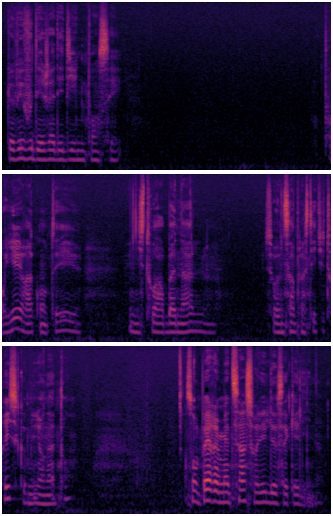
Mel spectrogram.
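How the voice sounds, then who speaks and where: An actress delivering a theatrical monologue in a hushed voice that often drops to a whisper, pausing as she tells a story. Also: low voice, steady tone, slight background noise.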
